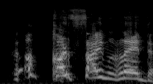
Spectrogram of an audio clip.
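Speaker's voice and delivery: ridiculous, over-the-top put-on French accent, pitched high. Arguing over how a name is pronounced, in a ridiculous French accent. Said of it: "this ridiculous accent?".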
